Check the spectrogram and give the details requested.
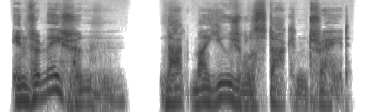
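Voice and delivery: muttered half to self, grudging. A man turns to face her, muttering. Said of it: "the man muttered".

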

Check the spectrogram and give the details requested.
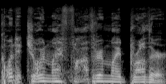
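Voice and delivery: whispering. Leaving the graveyard ghosts, a young witch answers Absalom Thorn in a whisper. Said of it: "she whispered".

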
